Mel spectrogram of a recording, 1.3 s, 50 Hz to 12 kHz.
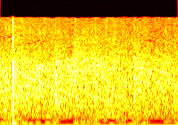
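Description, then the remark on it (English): A crowd applauds steadily for couples married over 50 years, a dense, even wash of many hands clapping at once with no pauses, holding a constant moderate loudness throughout. “We want to give them a round of applause, would you?”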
